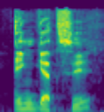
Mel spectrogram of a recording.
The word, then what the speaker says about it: Engatsé: Engatsé, parce que en provençal, EN comme Ventavré, comme Barbet, on prononce E, donc Engatsé, ça descend de Incazzata,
